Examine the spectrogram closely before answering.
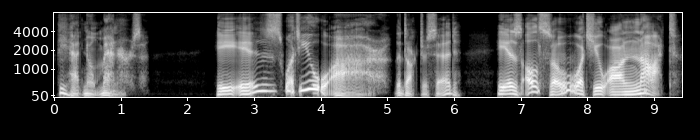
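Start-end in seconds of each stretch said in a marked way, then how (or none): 2.4-5.0 a lightly voiced smug doctor, slow and higher; condescending mad scientist, drawn out; smug villain doctor. 6.7-9.4 a lightly voiced smug doctor, slow and higher; condescending mad scientist, drawn out; smug villain doctor.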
